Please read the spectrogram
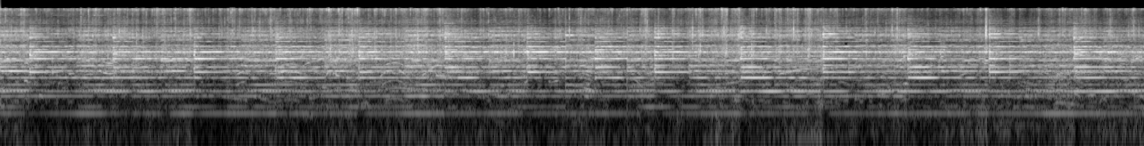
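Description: Church bells pealing, several bells struck over and over so their ringing tones overlap without a break.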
